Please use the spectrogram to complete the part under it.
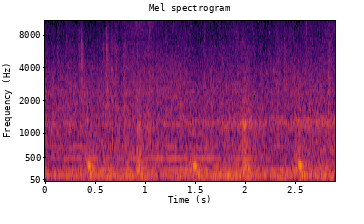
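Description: Heavy rain falling, a faint, continuous hiss of dense drops that stays even throughout, with no talk over it.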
